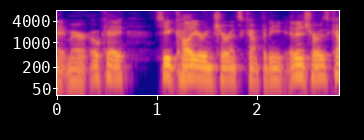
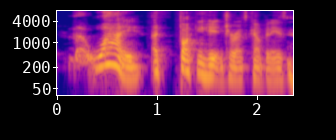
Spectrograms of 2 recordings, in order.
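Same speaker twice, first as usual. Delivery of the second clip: ordinary delivery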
